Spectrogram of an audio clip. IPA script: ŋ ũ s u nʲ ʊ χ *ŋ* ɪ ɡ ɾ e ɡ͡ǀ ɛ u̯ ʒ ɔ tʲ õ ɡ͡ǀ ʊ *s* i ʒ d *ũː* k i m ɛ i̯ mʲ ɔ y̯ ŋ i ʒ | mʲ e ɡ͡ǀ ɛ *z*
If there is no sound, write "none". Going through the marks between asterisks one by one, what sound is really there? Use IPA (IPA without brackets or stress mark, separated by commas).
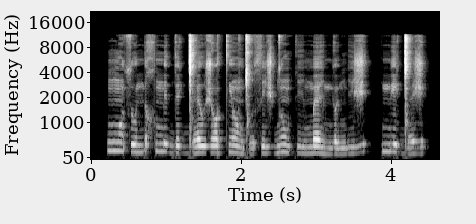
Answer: n, s, ũ, ʒ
